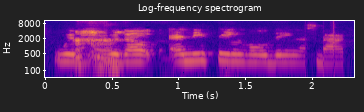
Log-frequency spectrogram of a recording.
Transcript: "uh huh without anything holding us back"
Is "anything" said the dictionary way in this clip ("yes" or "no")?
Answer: yes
